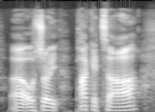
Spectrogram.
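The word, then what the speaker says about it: Paquetá: Paqueta, which is how they can correctly pronouncing it now.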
